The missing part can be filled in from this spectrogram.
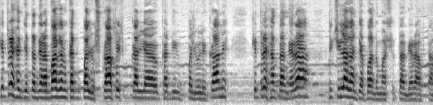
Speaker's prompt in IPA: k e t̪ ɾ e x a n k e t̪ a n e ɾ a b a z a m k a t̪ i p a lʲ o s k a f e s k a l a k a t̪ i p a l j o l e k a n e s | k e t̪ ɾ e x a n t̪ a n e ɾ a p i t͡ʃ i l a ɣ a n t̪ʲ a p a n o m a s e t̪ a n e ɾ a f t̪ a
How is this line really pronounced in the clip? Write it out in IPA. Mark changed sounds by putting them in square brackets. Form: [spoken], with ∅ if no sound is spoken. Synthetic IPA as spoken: k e t̪ ɾ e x a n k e t̪ a n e ɾ a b a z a m k a t̪ i p a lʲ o s k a f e s k a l a k a t̪ i p a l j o l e k a n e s | k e t̪ ɾ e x a n t̪ a n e ɾ a p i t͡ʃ i l a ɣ a n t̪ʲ a p a n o m a s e t̪ a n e ɾ a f t̪ a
